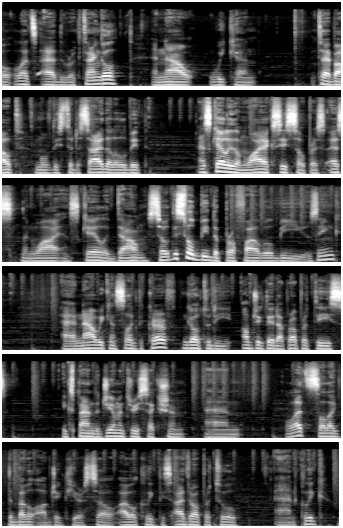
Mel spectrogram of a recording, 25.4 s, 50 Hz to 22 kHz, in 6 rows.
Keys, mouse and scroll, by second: 3.6 Tab, 4.5 g, 6.2 s, 8.1 s, 13.8 click, 15.6 click, 17.6 click, 18.1-19.5 scroll down 1, 19.5-21.2 scroll down 2, 23.0 click.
